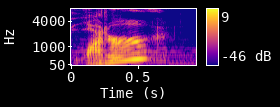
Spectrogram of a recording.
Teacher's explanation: Everything just goes up because for some reason everything's got like that interrogative tone to it. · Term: up inflection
